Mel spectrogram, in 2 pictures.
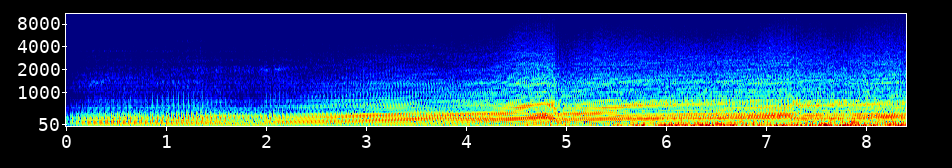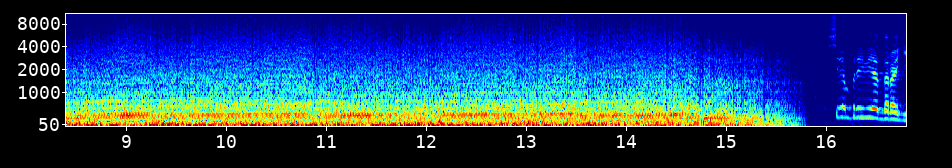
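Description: A motorcycle engine roars and revs up as the bike accelerates, shifting gears.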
